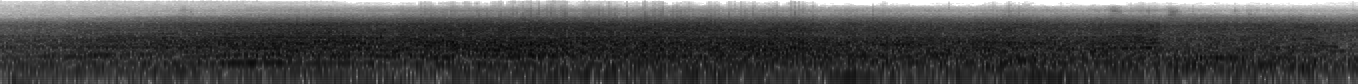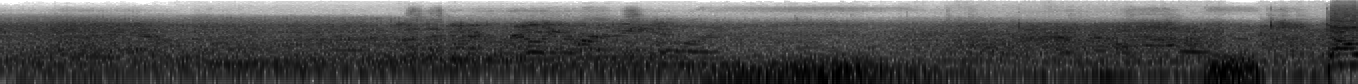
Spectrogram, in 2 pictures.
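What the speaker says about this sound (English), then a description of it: "You can hear the roar as they start to pick up the throttle." Small-block modified race cars roar as the pack picks up throttle on an oval track after the green flag, a loud sustained engine wash swelling and shifting, with a race announcer talking over it throughout.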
